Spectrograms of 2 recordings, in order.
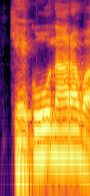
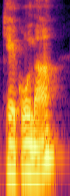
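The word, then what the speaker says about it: γέγονα: 이 단어는 헬라어로 게고나라고 하거든요. 발음을 조심해야 돼요. 게고나.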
